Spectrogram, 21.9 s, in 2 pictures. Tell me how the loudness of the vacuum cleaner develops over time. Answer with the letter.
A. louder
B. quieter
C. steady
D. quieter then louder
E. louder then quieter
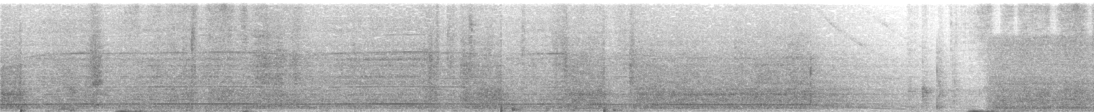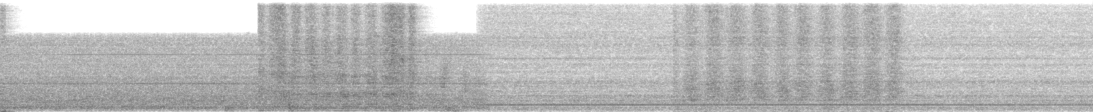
B.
